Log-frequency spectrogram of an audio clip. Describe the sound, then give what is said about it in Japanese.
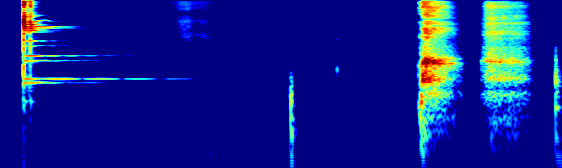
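Two glasses clink once in a toast to a couple's anniversary, at a home, with a bright ringing tone that fades over about a second, followed after a pause by soft breaths and a quiet sigh. “それでは、二人の記念日に、乾杯。”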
